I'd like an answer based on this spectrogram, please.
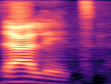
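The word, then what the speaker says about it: דלת: Es dal verdad la letra que viene es dalet esta que está acá la d dicen que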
